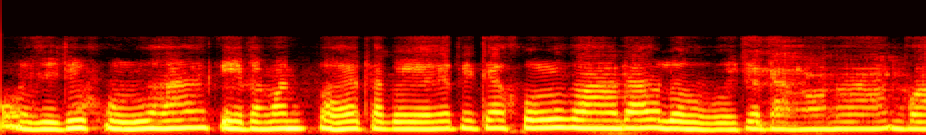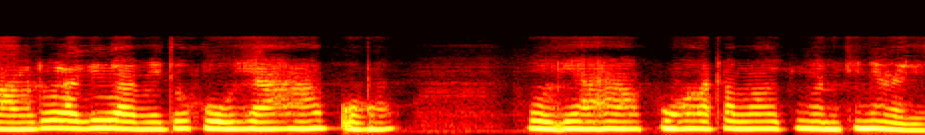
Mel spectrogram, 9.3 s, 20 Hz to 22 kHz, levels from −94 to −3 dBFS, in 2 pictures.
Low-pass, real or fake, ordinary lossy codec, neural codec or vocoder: 7.2 kHz; fake; none; codec, 32 kHz, 1.9 kbps, SNAC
